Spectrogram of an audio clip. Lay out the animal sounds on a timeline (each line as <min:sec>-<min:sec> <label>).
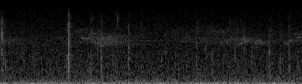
0:00.0-0:03.0 Red-eyed Vireo (Vireo olivaceus)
